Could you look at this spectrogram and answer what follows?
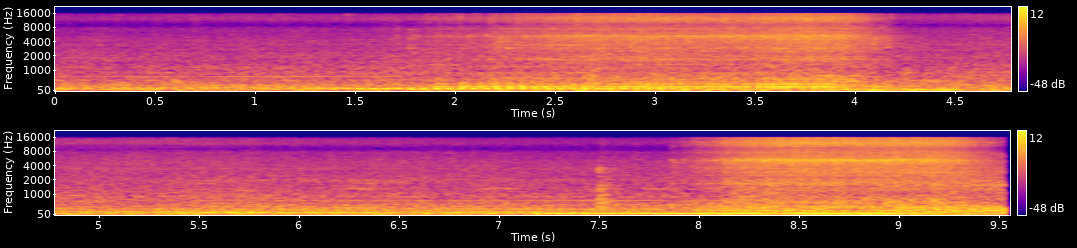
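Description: Sewing machine stitching a seam, with a steady motor hum and two faster, louder runs of stitching, about two seconds in and again near the end.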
